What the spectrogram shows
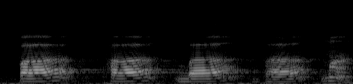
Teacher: પછી છે ઓષ્ઠ વ્યંજનો, એટલે કે હોઠ બંને ભેળા થઈ અને હવાને રોકે છે અને પછી હવા મુખવિવરમાંથી પસાર થાય અને જ્યારે જે વ્યંજનો ઉચ્ચારાય તે ઓષ્ઠ વ્યંજનો છે, જેમાં પ, ફ, બ, ભ, મ. આને ઉચ્ચારણ કરતી વખતે બંને હોઠ ભેળા કરવા ફરજિયાત છે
